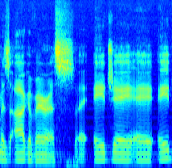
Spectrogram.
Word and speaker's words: Agaverus: no no judgment here it's a madeup Spanish word that we came up with anyway so you know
